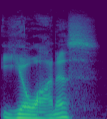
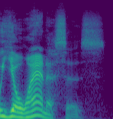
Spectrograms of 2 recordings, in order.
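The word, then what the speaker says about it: Ιωάννης: Like the they will translate as like John so and so and the actual way they would have pronounced it is like Yannis.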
